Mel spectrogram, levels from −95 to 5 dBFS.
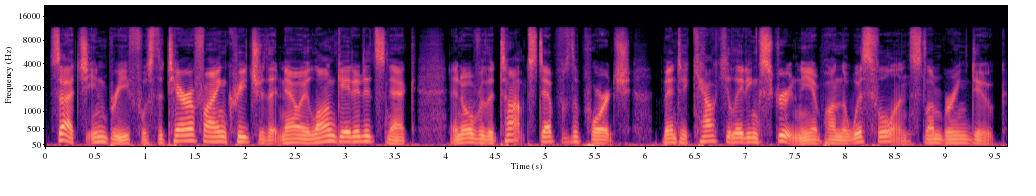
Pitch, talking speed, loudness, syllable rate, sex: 115 Hz, 185 wpm, -18 LUFS, 5.3 syllables/s, male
